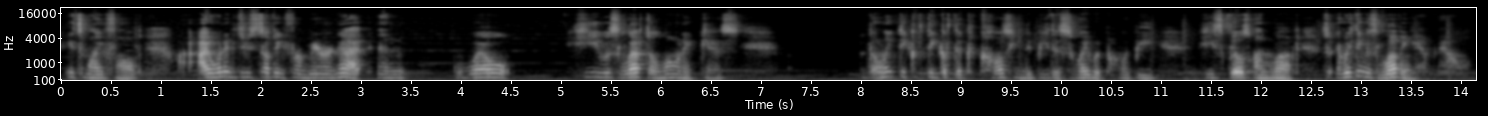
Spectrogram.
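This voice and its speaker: A woman voicing a worried, guilt-ridden young character in a fan audio drama, with halting delivery that slides into murmurs. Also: mid-range voice, slightly rough, soft background music, low-quality recording. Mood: guilty, pleading.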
